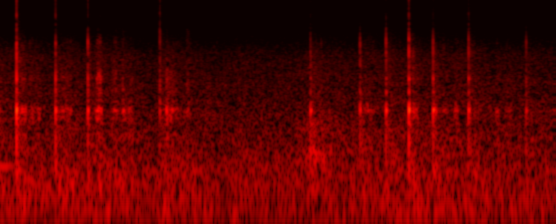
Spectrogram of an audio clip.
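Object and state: Plastic shower gel bottle, nail tracing.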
